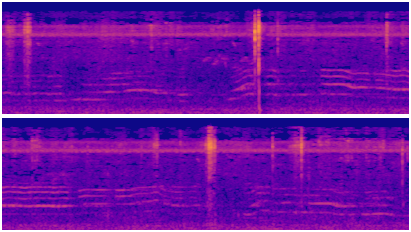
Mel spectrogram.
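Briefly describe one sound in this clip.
Pruning shears snap shut with sharp clicks.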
